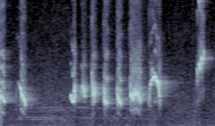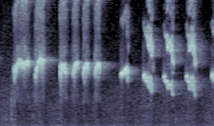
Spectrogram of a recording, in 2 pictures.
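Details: Long-tailed shrike singing to provoke rival shrikes to respond, a fast stream of sharp high notes and short whistles, about three per second, shifting between rasping chirps and clearer piercing tones.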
